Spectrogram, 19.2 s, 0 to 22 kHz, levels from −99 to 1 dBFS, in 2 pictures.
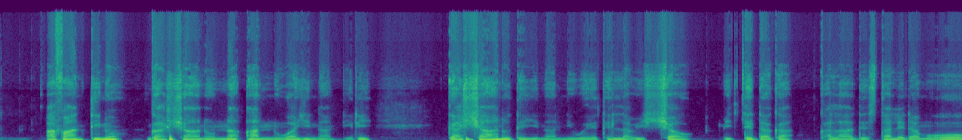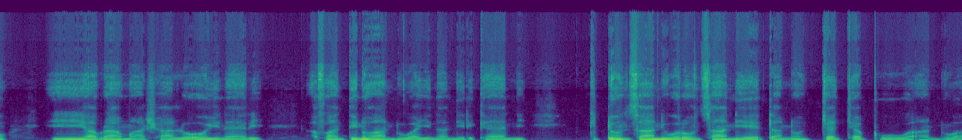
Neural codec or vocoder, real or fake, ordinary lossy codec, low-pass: none; real; Opus, 24 kbps; 19.8 kHz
